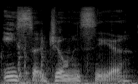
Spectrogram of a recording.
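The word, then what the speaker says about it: Yssa Jonesia: Lisa Jonicia. Lisa Teresia. Pronounce your name for me. It's Issa Jonesia.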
